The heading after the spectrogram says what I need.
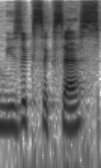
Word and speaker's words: Music Sixes: It's called Music Success, but it's spelled Music Sixes.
